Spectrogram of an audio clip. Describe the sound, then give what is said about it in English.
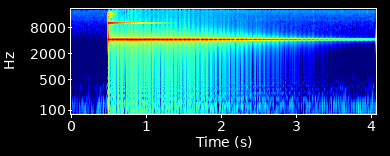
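A single bell strikes once, clear and high-pitched, then its tone rings on steadily with a gentle wavering shimmer, slowly fading over several seconds in otherwise quiet surroundings. “And here comes the bell.”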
